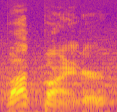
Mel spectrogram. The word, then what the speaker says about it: Buchbinder: And Springfield Cardinals radio announcer is Buchbinder. That is B-U-C-H. But it's called Buck. Buchbinder. But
